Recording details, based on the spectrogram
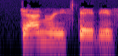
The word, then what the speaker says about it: Rhys-Davies: Am I pronouncing his name correctly? I just want to stop, Mimi. – It's John make sure I'm pronouncing. I hate to mispronounce somebody's name. – John Rhys-Davies. Yeah, it's a hard one.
